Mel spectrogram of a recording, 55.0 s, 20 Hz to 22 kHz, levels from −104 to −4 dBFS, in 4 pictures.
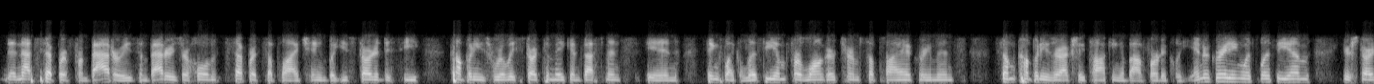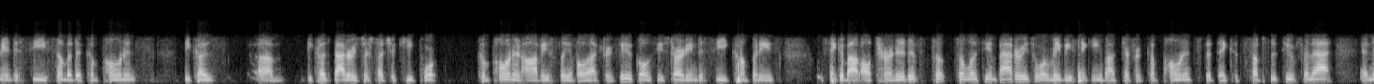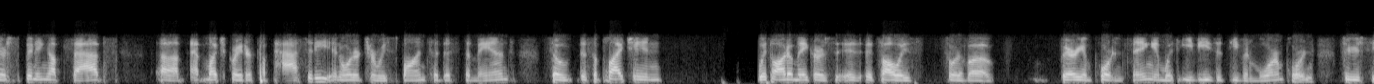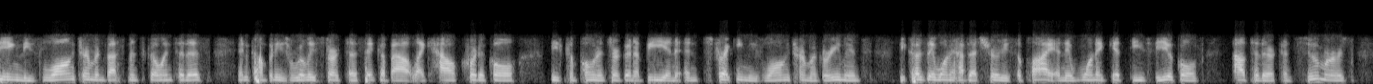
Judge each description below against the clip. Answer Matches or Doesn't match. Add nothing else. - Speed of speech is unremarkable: Matches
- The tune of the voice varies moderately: Doesn't match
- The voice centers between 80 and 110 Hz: Doesn't match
